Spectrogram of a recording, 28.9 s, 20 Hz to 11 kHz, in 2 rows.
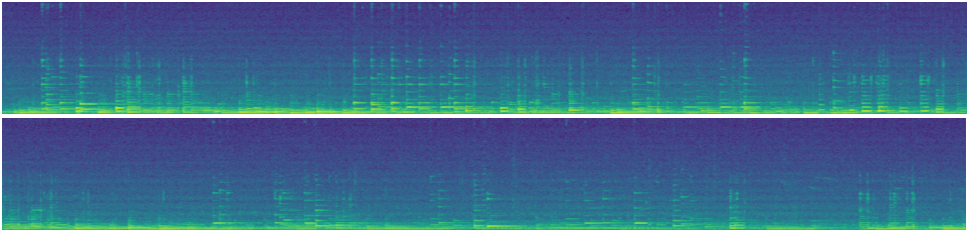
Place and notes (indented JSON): {
  "title": "Le Plateau-Mont-Royal, Montreal, QC, Canada - Improvisation from a stranger who play a modified electracoustic kora in the park Lafontaine",
  "date": "2016-09-05 03:14:00",
  "description": "Improvisation from a stranger who play a modified electracoustic kora in the park Lafontaine\nREC: DPA 4060, AB",
  "latitude": "45.53",
  "longitude": "-73.57",
  "altitude": "41",
  "timezone": "America/Toronto"
}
